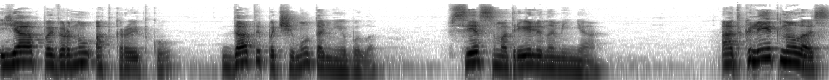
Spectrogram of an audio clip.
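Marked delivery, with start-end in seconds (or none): 7.2-8.3 scoffing, taunting, sneering, mocking tone. As everyone watches, a young man taunts the narrator about a postcard, mocking. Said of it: "насмешливо как-то поинтересовался Виталий".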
